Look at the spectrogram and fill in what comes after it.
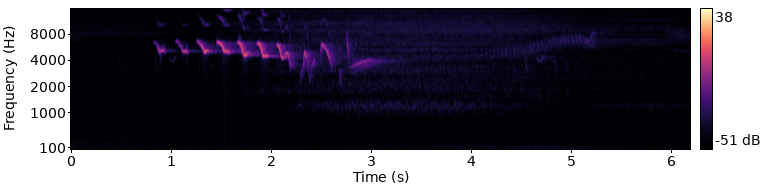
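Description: A songbird singing one phrase of about ten quick, high repeated notes ending in a short flourish, starting about a second in. A fainter call follows, over a faint background that fades out near the end.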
